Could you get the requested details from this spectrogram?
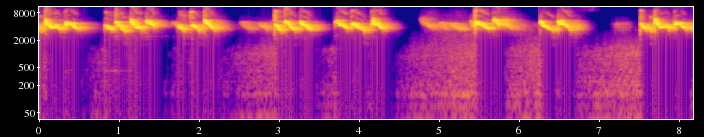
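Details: Caged Mata Puteh Raja white-eye, still short of full condition, giving its opening song: repeated high chattering warble bursts with brief pauses, continuing steadily through the recording.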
